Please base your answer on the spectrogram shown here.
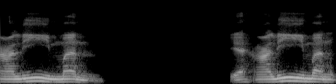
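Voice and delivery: slow demo of aliman; saying the word. Shown as a demonstration. Teacher spells out aliman for the students. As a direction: aliman said slowly with the full tanwin n. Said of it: "Contoh ya, pada kata".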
